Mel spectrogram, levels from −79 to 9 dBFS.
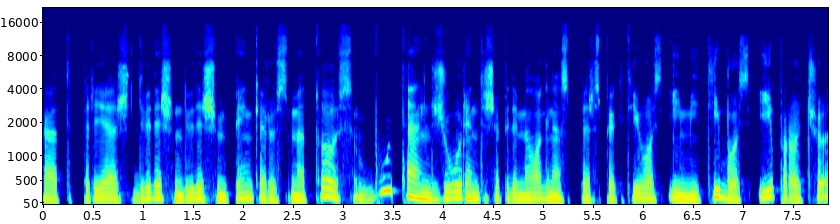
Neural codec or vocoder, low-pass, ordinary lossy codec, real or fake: none; 14.4 kHz; Opus, 16 kbps; real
